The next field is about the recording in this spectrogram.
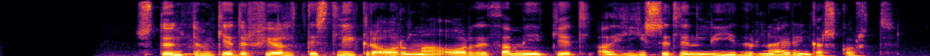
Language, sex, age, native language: Icelandic, female, 40-49, Icelandic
